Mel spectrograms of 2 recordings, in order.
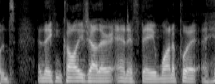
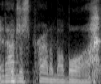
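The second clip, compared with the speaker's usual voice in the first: put-on southern gentleman voice, side of mouth, much lower; 5 semitones lower, 4 dB quieter than usual. Imagining a recorded message from a friend's dad, the speaker does a southern gentleman impression. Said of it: "Who speaks out of the side of his mouth".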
